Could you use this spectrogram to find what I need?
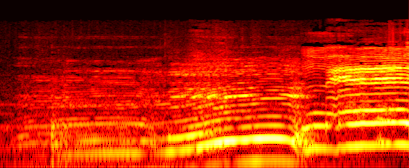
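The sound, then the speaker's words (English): Cows moo loudly in long, drawn-out, rising and falling calls, one low moo running into another with barely a pause. No one speaks. “cows since we played that earlier, remember?”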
